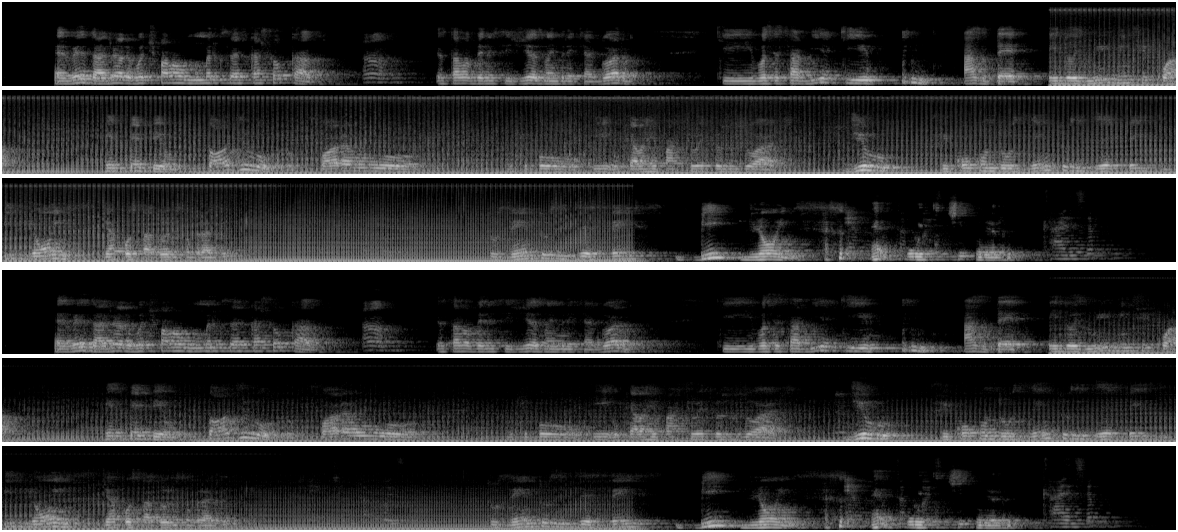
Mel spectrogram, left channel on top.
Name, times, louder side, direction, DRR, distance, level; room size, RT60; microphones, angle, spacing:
voice 1, 0.5-3.2 4.3-6.4 6.8-9.4 9.6-11.9 12.7-16.0 16.8-19.6 20.2-20.6 21.0-25.8 28.3-33.6, left 2 dB, 30° left, 1 dB, 1.0 m, -28 dB
sound 1, 10.5-29.8, left 3 dB, 70° left, 0.6 m, -32 dB
voice 2, 20.1-20.5 26.4-27.5 31.9-32.4 32.7-32.8 33.9-34.4, right 1 dB, 45° right, 2 dB, 3.5 m, -45 dB
10.5 x 8.3 x 9.5 m, 1.0 s
head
